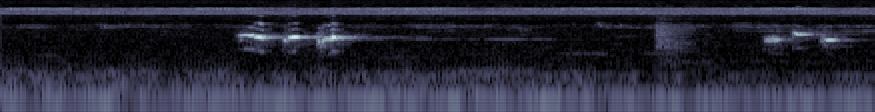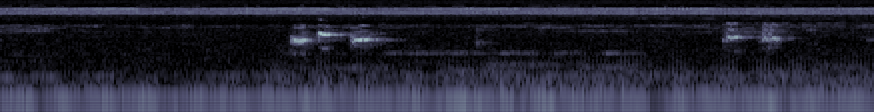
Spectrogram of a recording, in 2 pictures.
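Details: Caged sooty-headed bulbul hung on a pole repeats short, liquid two- and three-note phrases about every two seconds, softer toward the end, against a low background hum.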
